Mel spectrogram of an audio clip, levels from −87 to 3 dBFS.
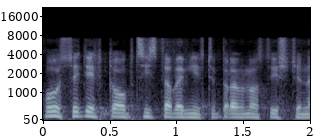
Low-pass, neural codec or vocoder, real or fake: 7.2 kHz; codec, 16 kHz, 1 kbps, FunCodec, trained on LibriTTS, 50 frames a second; fake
